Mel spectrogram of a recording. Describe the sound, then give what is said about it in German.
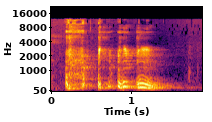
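A small cough and throat clearing, a few short, breathy bursts followed by a rougher, voiced clearing of the throat, moderately loud and with no other sounds. “Er hüstelte”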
